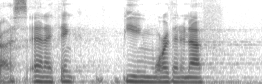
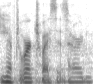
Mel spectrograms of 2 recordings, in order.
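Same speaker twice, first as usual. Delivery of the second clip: ordinary talk, nothing marked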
